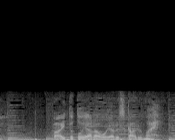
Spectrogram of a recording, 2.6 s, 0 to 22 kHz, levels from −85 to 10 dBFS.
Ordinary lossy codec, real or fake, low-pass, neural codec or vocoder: none; real; none; none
